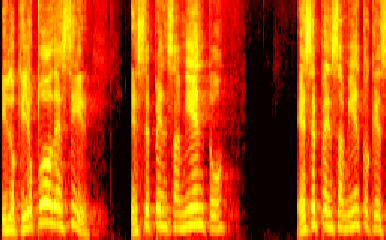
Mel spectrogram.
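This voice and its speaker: Against a quiet background, a man speaks in a high pitch with an animated tone and lively intonation. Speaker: preacher. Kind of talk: sermon in a Spanish-language Baptist church. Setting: church. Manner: animated, direct, addresses the congregation as usted with rhetorical questions; conversational, switches between Spanish and English.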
